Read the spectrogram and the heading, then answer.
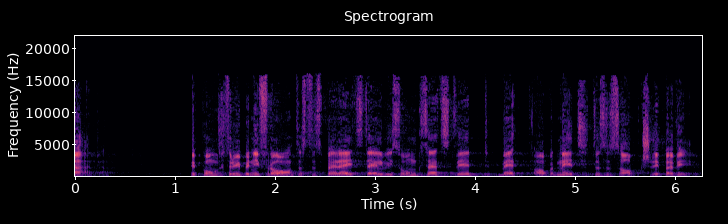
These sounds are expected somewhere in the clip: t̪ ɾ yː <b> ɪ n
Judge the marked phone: correct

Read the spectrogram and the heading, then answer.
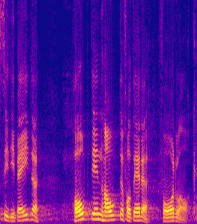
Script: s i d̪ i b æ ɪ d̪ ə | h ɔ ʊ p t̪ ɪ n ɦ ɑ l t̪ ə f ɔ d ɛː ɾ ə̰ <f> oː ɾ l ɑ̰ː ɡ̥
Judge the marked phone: correct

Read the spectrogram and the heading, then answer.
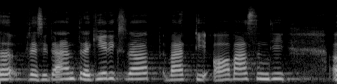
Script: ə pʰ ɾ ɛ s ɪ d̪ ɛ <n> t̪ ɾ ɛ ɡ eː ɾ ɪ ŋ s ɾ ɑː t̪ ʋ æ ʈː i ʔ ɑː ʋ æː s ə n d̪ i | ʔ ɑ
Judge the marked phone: correct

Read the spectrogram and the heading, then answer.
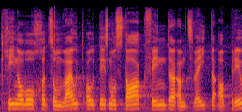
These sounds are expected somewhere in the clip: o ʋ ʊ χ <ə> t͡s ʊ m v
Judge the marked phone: correct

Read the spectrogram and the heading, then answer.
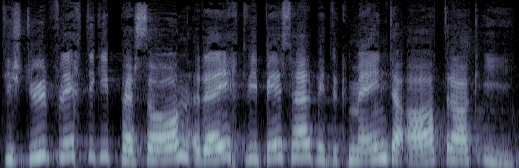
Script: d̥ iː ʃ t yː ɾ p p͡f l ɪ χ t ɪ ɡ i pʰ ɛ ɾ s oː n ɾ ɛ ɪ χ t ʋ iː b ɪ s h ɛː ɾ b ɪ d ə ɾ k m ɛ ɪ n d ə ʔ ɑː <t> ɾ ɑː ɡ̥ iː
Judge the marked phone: correct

